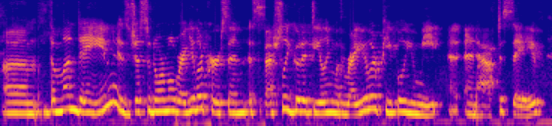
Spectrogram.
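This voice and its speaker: A woman's voice: on the high side, normal speed, hardly any pauses. A woman casually explaining a tabletop game, partly reading from a rulebook, in an informal, conversational way. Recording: roomy, echoey sound.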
